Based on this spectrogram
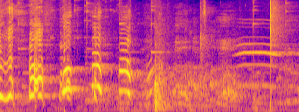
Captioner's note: giggles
